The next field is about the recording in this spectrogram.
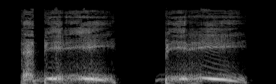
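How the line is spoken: Wheezy rasp. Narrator (Russian): просипела игуана

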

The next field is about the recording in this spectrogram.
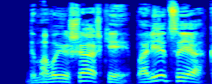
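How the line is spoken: Shouting monkey. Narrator (Russian): крикнула одна обезьяна

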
